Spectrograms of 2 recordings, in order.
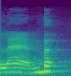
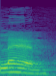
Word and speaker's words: lamb: a baby sheep well it's a lamb and it's a silent be we don't say lamb do we we say lamb I am not a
